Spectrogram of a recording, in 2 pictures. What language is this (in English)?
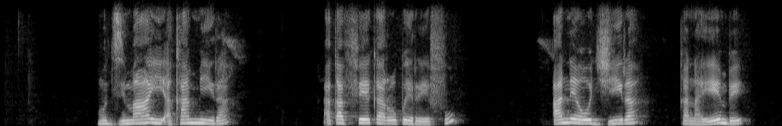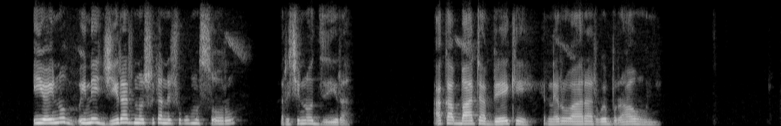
Shona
